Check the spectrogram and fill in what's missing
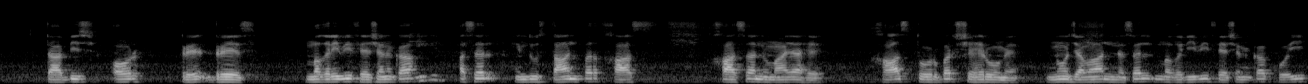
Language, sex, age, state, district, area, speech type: Urdu, male, 18-30, Delhi, North East Delhi, urban, spontaneous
